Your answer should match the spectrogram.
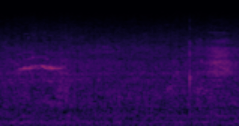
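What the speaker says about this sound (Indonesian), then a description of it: "Ini kucingku tiba-tiba ngeong-ngeong nih" A house cat lets out one short, faint meow partway through, set against a quiet indoor room.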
